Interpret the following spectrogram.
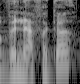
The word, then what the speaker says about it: Wenefica: found interesting is um the W's pronounced with a V so Vena and not necessarily V just thought i' throw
